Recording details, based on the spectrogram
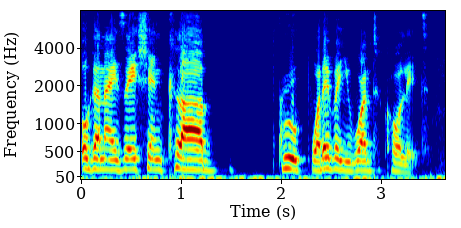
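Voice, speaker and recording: The speaker is a woman. Her pitch is medium. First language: not English. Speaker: coach. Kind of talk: casual chat. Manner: halting.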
